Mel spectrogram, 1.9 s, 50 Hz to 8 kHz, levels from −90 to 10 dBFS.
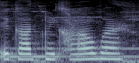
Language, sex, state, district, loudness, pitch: Hindi, female, Uttar Pradesh, Lucknow, -17 LUFS, 235 Hz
